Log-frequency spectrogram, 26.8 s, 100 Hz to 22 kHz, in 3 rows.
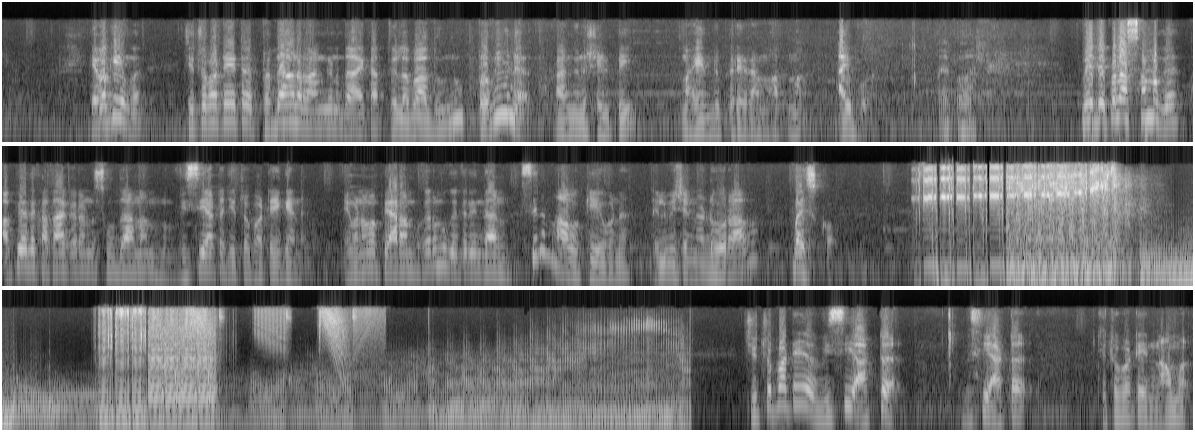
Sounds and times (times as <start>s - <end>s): Music: 0.0s - 23.1s, 24.3s - 26.7s
Speech: 8.1s - 15.2s, 23.5s - 26.7s.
